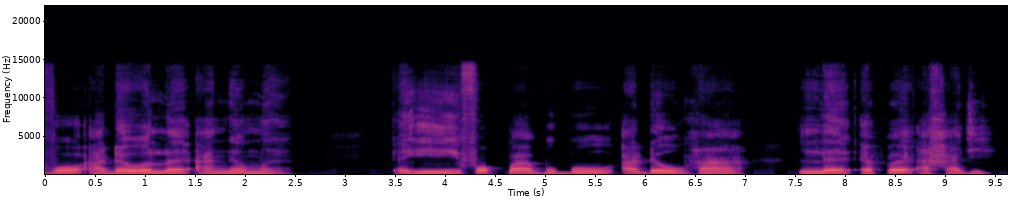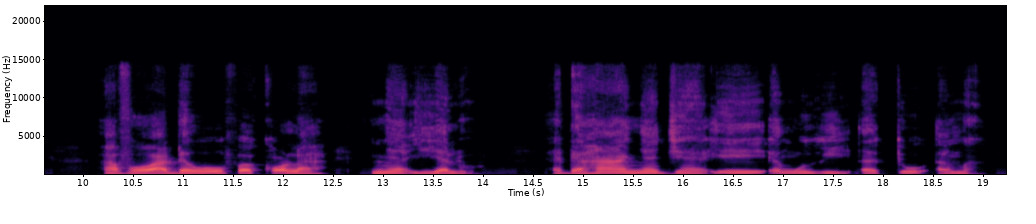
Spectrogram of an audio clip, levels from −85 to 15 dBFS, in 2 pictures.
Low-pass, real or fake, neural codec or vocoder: 14.4 kHz; fake; codec, 44.1 kHz, 7.8 kbps, Pupu-Codec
